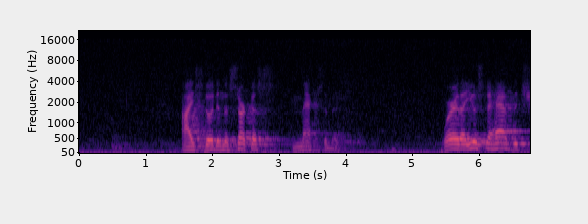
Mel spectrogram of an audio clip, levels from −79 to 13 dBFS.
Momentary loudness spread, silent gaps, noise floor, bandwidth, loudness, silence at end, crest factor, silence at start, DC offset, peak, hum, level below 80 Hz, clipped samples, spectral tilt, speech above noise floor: 24 LU; none; -55 dBFS; 17 kHz; -33 LUFS; 0 s; 18 dB; 0 s; under 0.1%; -16 dBFS; none; -56 dBFS; under 0.1%; -6 dB/octave; 22 dB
